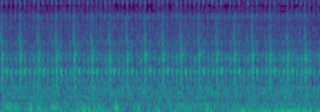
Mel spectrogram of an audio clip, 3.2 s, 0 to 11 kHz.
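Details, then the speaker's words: Kia Sportage 4G 2017, G4NA engine, 265,500 km, warm idle at nearly operating temperature: a steady light tapping of about three a second that persists once warm, louder when revved, gone in second gear. Cause unknown; owner reluctant to do an overhaul. "Ну вот сейчас двигатель вышел уже на рабочую температуру практически, антифриз поднялся на все уровень. Вот такая вот работа."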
